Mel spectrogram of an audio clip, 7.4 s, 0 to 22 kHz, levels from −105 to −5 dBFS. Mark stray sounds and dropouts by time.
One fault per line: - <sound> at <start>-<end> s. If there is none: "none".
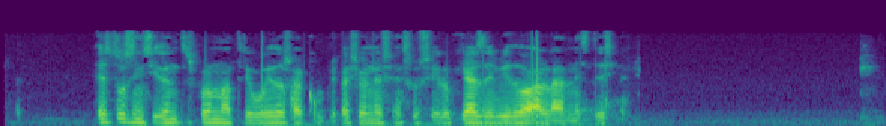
none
